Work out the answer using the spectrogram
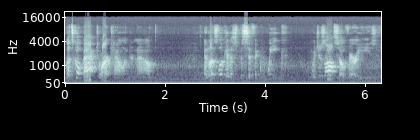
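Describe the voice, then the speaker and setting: Man explaining software steps, bright and roomy. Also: fairly high pitch, wildly swooping pitch, normal speed. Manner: upbeat, step-by-step explaining. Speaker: software tutorial presenter. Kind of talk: screencast walkthrough narration. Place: office room indoors, at a desk. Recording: roomy, distant mic with faint noise.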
